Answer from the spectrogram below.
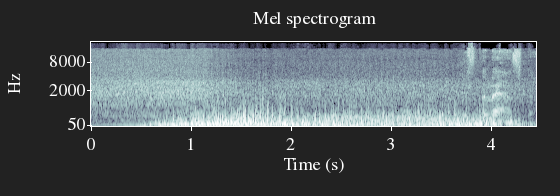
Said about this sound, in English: This fan has a really awesome startup sound to it and a whine.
